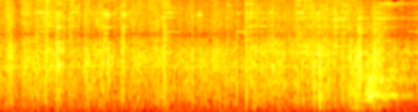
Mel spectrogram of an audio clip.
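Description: Clinking and knocking of a logging chain (a wrapper chain) being handled on a log load, with people's voices in the background and a voice calling out near the end.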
